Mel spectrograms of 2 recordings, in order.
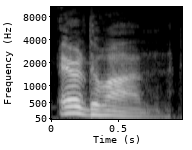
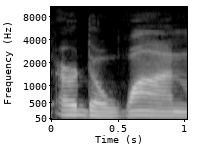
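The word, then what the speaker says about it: Erdoğan: And we've been told to pronounce it sort of as Erdogan, like a W.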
